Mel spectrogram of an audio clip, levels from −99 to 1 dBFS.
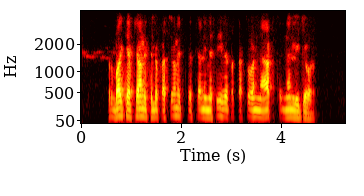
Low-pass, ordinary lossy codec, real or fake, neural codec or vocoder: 3.6 kHz; Opus, 24 kbps; real; none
